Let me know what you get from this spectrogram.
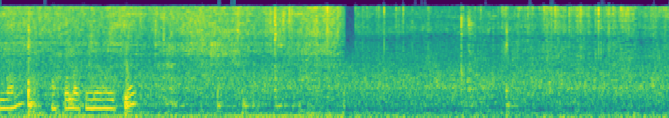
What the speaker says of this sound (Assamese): আলুখিনি ইয়াত ভালদৰে মিহলাই ল'ম মছলাখিনিৰ সৈতে।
